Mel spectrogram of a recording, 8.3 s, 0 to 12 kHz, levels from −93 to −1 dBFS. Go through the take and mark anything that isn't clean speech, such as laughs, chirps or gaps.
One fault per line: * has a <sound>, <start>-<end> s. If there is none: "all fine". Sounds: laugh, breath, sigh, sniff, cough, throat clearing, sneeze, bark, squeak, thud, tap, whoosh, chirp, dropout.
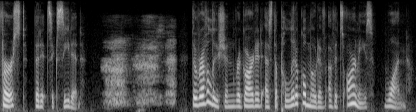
* has a breath, 2.0-3.5 s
